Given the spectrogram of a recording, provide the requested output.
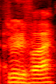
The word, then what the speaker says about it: Spotify: Spotify. Oh, you said that one incorrectly. Yeah. Spotify? No, I'm actually saying it correctly, if I'm being honest. My bad. It's a long O.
